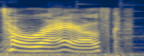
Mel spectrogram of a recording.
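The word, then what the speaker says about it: Tarrasque: Tarask. Ass. Like harass. Tarask. Great, we're fighting that at some point, aren't we? I get to listen to Matt Mercer say it, so... Yeah, Taraskas are not something you want to fuck with.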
